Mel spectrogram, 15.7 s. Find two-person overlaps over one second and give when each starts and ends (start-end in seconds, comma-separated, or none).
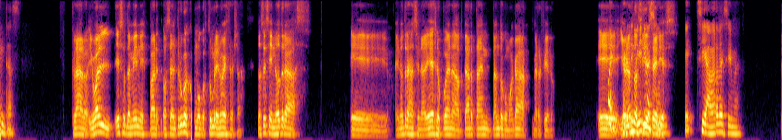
12.1-13.6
